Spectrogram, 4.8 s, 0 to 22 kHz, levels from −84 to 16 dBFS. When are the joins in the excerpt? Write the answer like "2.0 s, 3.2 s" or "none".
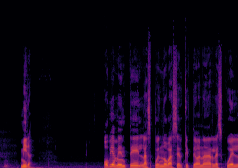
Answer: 3.0 s, 3.7 s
